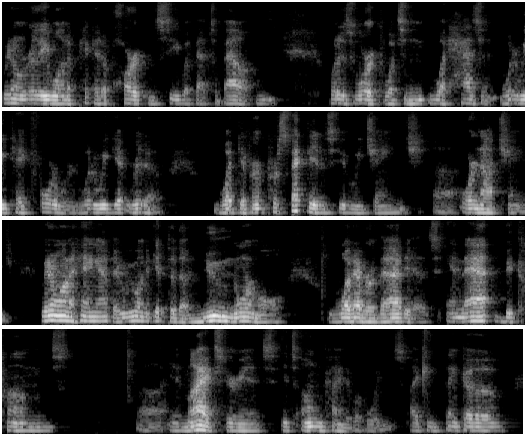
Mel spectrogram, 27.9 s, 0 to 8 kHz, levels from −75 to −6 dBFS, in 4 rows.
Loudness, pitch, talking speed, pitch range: -27 LUFS, 110 Hz, 160 wpm, 105-115 Hz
